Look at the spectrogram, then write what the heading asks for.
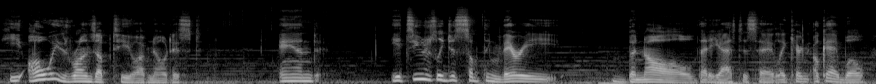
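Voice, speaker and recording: Hoarse-ish guy, rambling let's-play commentator, casual fillers, faint music under the voice. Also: mid-range voice, very animated, moderate pace, darkish tone. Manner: rambling, chatty, frequent fillers and self-corrections. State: slightly hoarse. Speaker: gameplay commentator. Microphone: desk microphone.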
